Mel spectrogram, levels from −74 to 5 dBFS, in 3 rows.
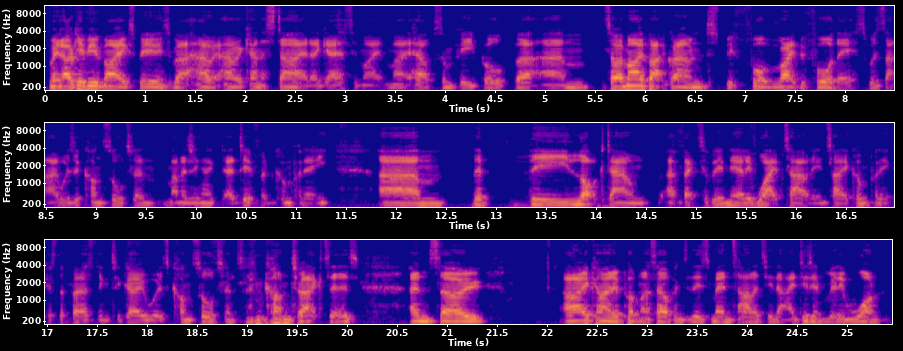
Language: English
